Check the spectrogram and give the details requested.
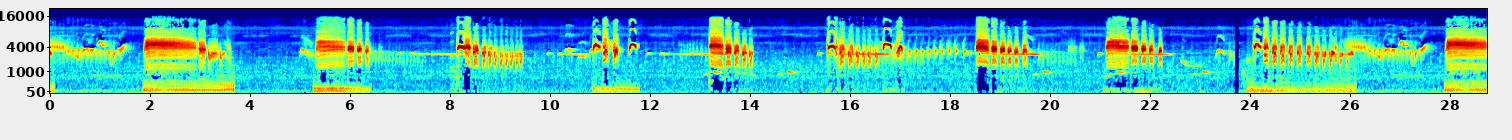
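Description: Calls of sirtu birds, several overlapping in a compilation: a rapid rattling trill of a second or two, some calls ending in a short held whistle, repeated every two to three seconds.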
